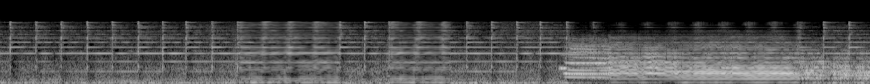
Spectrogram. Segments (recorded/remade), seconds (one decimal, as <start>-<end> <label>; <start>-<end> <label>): 0.0-2.4 recorded; 2.4-3.4 remade; 3.4-3.9 recorded; 3.9-4.5 remade; 4.5-6.1 recorded; 6.1-8.0 remade; 8.0-8.7 recorded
